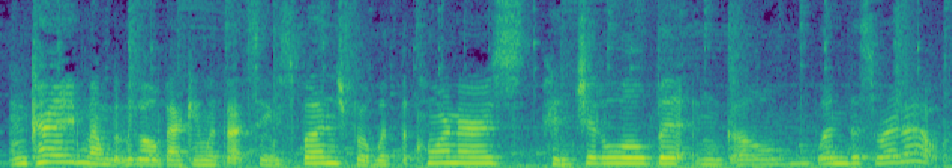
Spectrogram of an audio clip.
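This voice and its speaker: A young woman narrates her everyday makeup routine in a chatty, upbeat way. Her voice sits a little high. Soft music plays faintly under her talk. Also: normal speed. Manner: chatty, upbeat, talks while working. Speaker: beauty vlogger. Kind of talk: casual makeup tutorial. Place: outdoors with wind and traffic.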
